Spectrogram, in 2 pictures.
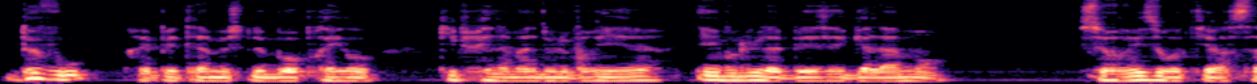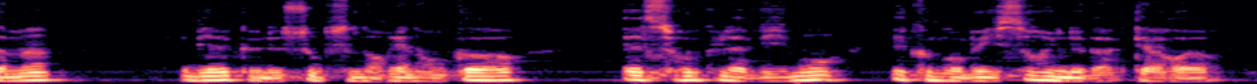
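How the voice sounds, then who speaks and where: A man narrating a classic novel as an audiobook, in a measured, dramatic reading. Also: low voice, fairly even intonation, mellow, breathy edge.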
